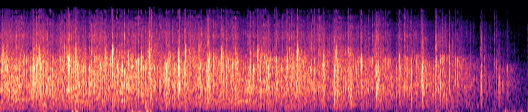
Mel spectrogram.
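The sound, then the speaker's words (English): Sustained applause from a crowd, many hands clapping in a dense, steady patter that holds fairly loud for several seconds before tapering off at the end. “Give him another hand clap if you would.”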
